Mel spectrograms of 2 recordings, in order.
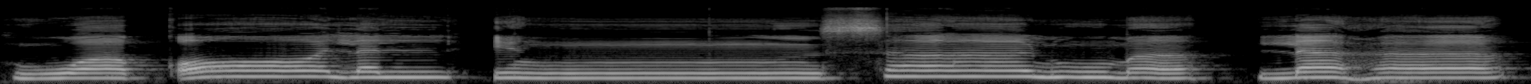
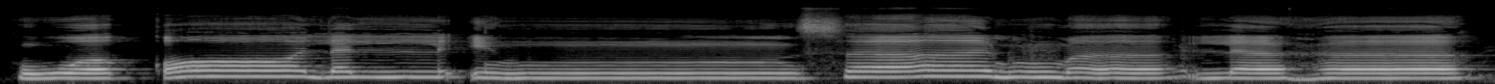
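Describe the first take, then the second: Both takes have the same delivery.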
